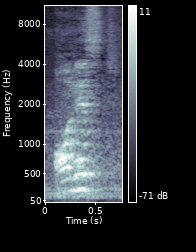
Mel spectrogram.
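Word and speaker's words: honest: For example, ऑनेस्ट मैन। ऑनेस्ट मैन। अब देखो यहां पर एच जो है क्या है, एच साइलेंट है, ओ बोला जा रहा है, ऑनेस्ट मैन।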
